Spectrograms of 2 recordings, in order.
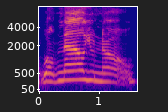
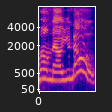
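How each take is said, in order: First: Slow, stretched-out repeat; teasing, drawn out. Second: Said in the usual way. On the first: Real, not acted. Host answering a contestant who never saw the meme, drawn out. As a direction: draw each word out teasingly.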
